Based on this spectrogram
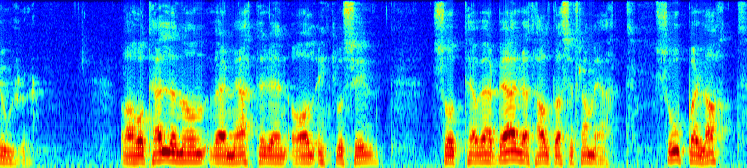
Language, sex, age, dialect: Faroese, male, 61+, Norðurstreymoy/Eysturoy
